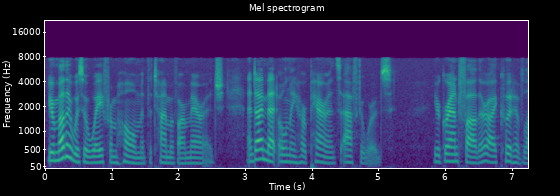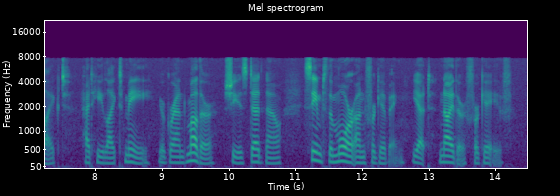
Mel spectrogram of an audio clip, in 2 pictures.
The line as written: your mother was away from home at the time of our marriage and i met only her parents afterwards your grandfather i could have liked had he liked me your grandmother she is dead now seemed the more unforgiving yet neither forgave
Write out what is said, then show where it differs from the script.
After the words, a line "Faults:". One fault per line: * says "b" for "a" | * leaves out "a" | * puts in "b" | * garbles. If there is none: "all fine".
your mother was away from home at the time of our marriage and i met only her parents afterwards your grandfather i could have liked had he liked me your grandmother she is dead now seemed the more unforgiving yet neither forgave
Faults:
all fine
